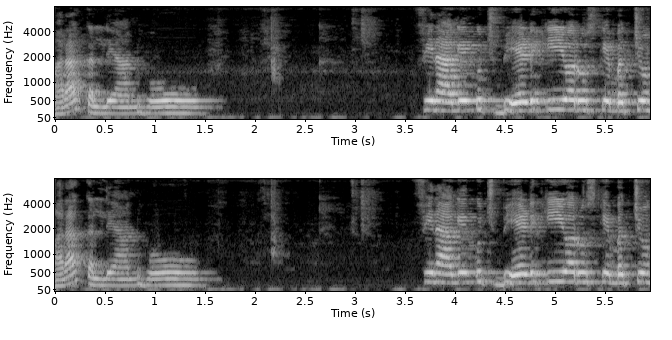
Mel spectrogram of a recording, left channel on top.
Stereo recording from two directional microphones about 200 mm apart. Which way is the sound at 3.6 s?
25° right (ahead or behind).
